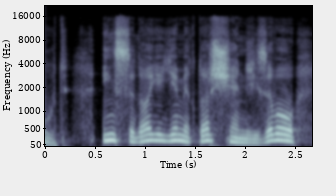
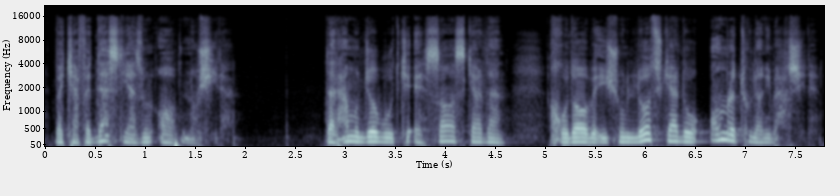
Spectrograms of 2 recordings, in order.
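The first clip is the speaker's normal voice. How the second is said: ordinary delivery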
